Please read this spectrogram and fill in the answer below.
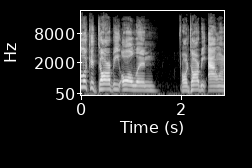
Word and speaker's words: Darby Allin: at Darby Allin or Darby Allin. I keep calling him Darby Allin because that's the way it's spelled. I got to get used to saying Darby Allin.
